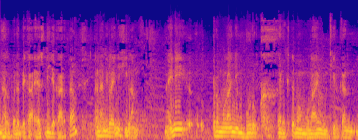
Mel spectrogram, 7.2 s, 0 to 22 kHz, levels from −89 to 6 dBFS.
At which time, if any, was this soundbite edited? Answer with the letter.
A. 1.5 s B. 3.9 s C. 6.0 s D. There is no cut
D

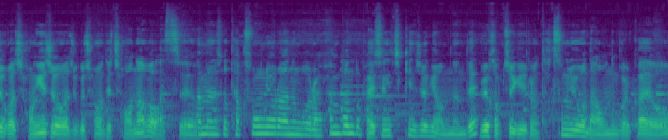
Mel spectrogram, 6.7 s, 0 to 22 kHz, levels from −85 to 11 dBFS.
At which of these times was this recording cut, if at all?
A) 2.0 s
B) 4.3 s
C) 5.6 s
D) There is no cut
A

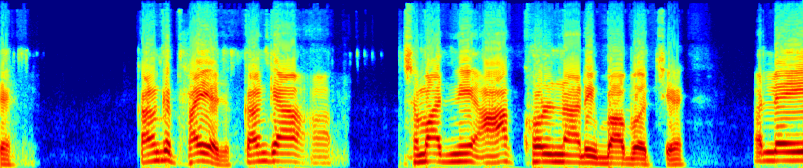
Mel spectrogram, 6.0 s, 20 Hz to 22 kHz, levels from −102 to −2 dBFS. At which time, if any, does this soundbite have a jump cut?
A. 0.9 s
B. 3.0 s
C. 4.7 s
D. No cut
B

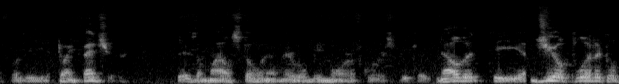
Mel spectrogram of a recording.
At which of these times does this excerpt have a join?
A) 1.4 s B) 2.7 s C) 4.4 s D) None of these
D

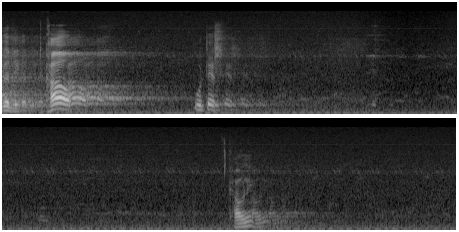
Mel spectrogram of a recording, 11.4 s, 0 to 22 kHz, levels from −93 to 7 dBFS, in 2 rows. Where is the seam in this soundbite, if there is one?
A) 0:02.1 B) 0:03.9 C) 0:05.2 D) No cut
C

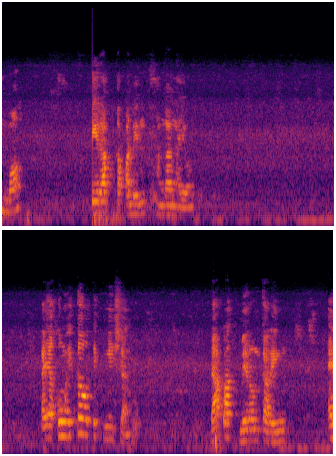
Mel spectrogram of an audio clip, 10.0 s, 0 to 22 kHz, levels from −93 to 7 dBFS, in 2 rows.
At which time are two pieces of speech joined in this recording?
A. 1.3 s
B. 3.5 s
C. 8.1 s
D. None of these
A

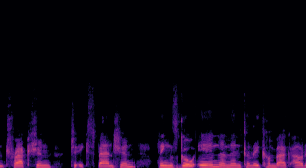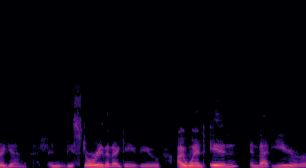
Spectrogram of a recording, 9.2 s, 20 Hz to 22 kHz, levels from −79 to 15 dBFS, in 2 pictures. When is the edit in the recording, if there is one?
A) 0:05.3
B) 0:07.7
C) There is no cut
A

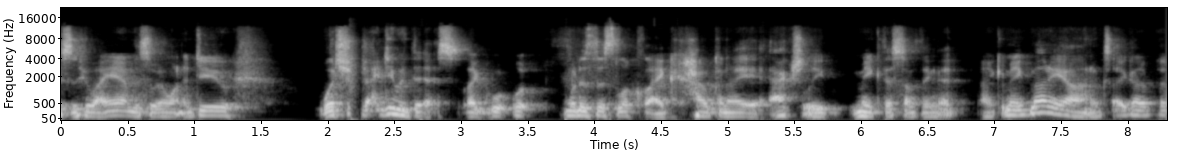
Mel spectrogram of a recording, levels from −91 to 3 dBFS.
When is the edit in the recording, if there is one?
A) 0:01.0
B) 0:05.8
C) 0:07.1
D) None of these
D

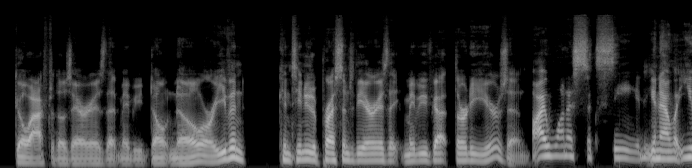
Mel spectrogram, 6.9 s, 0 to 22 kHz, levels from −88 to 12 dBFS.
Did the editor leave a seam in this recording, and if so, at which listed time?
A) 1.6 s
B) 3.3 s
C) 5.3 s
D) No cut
C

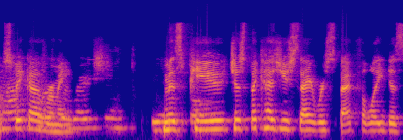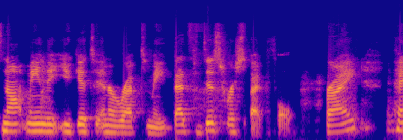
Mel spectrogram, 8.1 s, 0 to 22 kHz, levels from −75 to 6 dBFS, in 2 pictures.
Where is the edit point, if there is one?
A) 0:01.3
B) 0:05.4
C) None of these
A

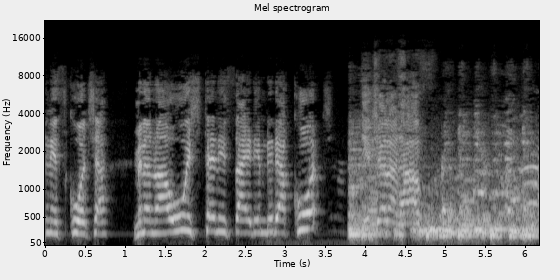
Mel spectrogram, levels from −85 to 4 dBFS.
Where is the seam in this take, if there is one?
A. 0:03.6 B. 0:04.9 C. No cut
A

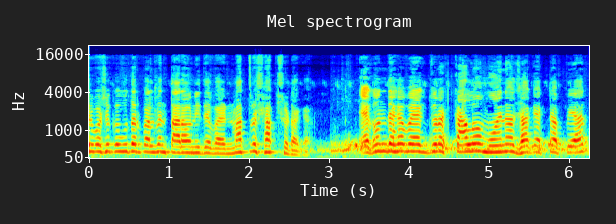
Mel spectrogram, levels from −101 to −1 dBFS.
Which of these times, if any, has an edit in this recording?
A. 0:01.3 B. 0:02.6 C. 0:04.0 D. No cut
D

